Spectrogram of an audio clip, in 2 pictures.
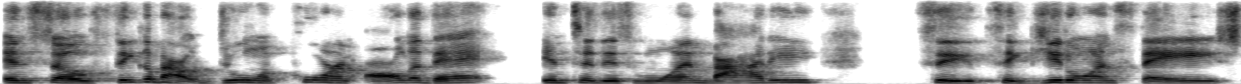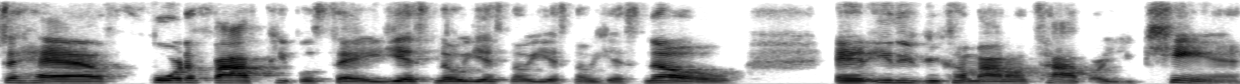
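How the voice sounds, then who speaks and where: Against a quiet background, a woman with a Southern US accent speaks in an animated tone that is bright and sharp, at a fairly low pitch. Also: ordinary pitch variation, moderate pace. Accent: Southern US (Georgia). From US South, southwest Georgia. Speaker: social media marketer and messaging coach. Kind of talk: casual interview.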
